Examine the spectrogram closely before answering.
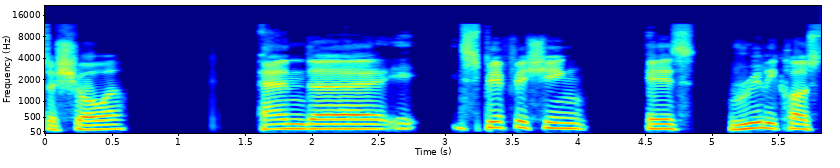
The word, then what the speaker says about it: Ochoa: He actually pronounced Ochoa.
